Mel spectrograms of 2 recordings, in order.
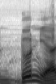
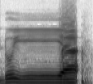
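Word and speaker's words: الدنيا: Kemudian pada lafal dunya jangan dibaca dengan duya.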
